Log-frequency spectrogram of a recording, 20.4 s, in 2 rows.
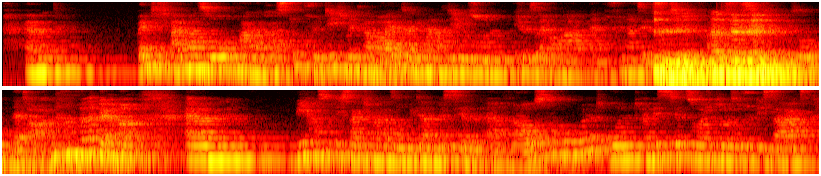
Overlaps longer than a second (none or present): present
